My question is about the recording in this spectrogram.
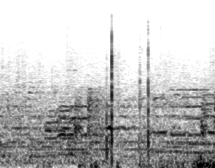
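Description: Baseballs smacking into leather gloves during a game of catch: a few sharp pops, the clearest about a second in, over background music.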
